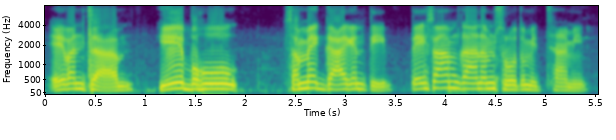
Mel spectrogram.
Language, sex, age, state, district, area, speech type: Sanskrit, male, 18-30, Karnataka, Davanagere, rural, spontaneous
